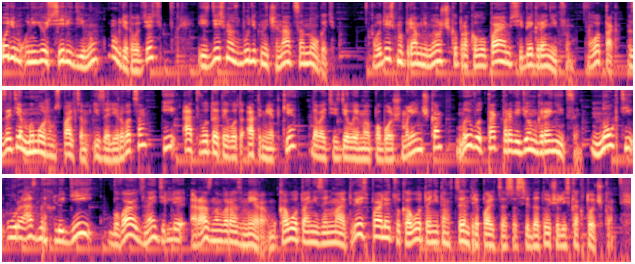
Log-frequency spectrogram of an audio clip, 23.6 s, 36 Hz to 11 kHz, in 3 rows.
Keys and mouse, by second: 2.6 [, 3.0 [, 3.1 [, 3.2 [, 9.0 KP_Divide.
